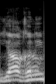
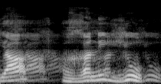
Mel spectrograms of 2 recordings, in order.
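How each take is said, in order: First: The word ends in a long 'ee' sound. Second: The word ends in a 'yyu' sound. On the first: "या गनी या गनी या गनी भी कह सकते हैं" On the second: "या के ऊपर पेश पढ़ने"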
